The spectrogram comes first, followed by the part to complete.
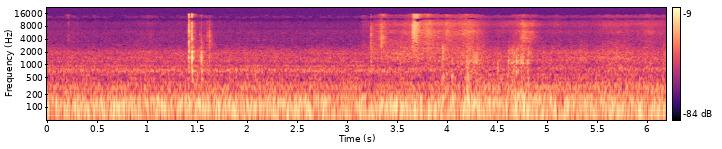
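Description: Steady low hum inside a parked electric car's cabin, with a few faint clicks.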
